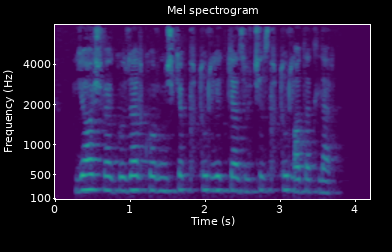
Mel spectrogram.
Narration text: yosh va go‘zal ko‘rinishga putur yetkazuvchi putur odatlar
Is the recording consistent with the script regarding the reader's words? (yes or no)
yes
